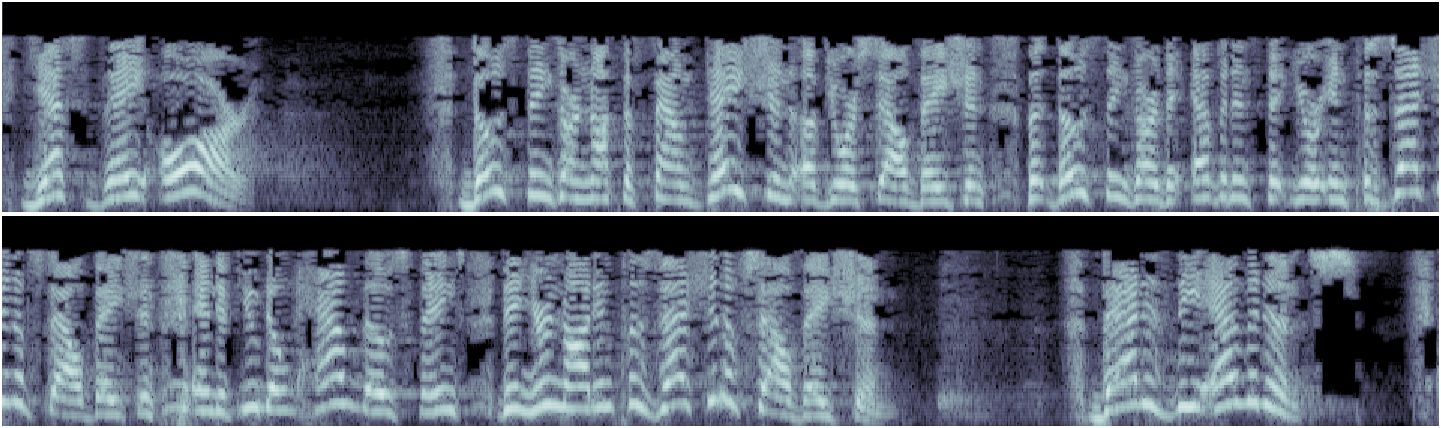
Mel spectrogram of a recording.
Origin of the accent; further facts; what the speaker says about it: California, United States; I understand, growing up in the Sacramento Valley, after rice harvest is over, all of the farmers go out and they burn the stubble of their field.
